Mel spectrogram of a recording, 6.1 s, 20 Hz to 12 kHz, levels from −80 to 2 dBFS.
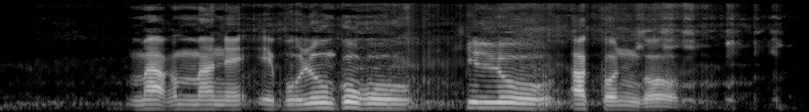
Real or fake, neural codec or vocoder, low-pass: fake; codec, 24 kHz, 3.1 kbps, DualCodec; 10.8 kHz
